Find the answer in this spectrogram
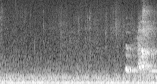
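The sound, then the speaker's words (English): A single sneeze at the end: a short voiced intake followed by a sharp, breathy burst, rising out of a steady low background hum. “Bless you.”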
